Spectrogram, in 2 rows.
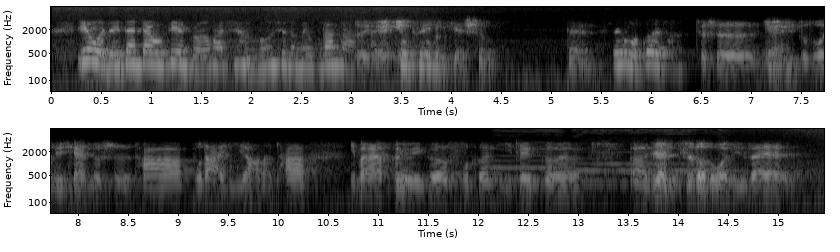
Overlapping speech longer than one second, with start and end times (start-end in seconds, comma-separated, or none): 2.6-3.9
